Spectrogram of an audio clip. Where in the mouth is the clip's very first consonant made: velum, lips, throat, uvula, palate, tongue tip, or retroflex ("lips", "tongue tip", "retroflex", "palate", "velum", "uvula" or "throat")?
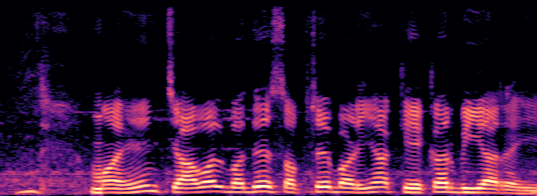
lips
